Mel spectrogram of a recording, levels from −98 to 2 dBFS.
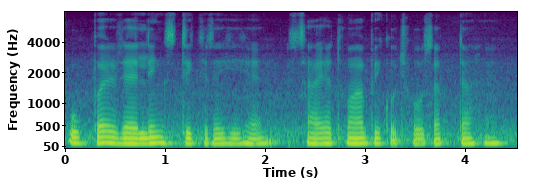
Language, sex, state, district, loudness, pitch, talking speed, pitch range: Hindi, male, Arunachal Pradesh, Lower Dibang Valley, -15 LUFS, 115 Hz, 160 wpm, 110-120 Hz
